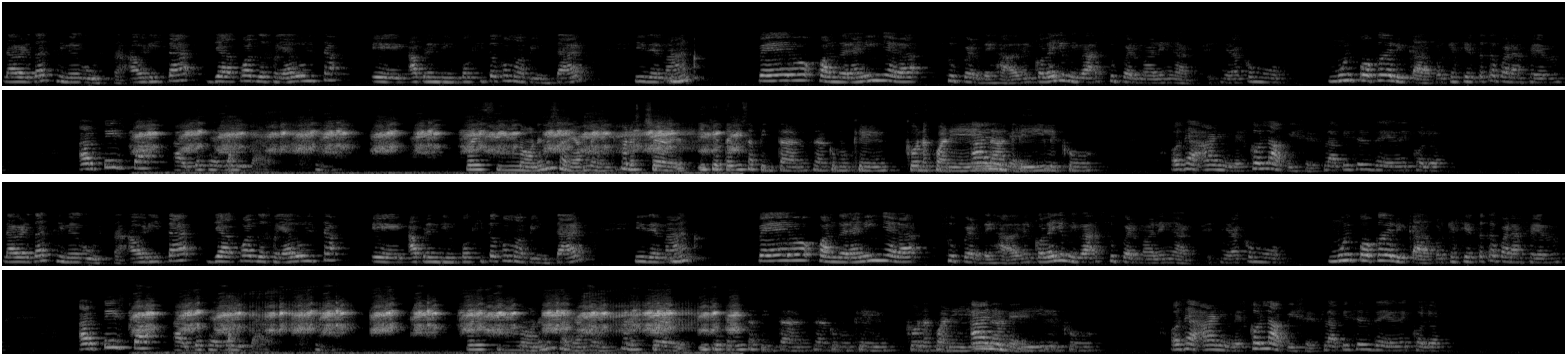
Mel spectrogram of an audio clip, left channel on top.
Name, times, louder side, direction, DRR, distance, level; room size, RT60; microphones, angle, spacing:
voice 1, 0.0-3.4 3.7-5.8 6.1-6.9 7.6-12.8 13.3-15.6 16.4-19.0 25.3-25.9 27.2-30.0, right 1 dB, 20° right, 0.5 m, -39 dB
sound 1, 16.9-20.8 21.0-23.0, right 4 dB, 80° right, 0.6 m, -29 dB
voice 2, 20.3-26.6, left 5 dB, 90° left, 0.3 m, -39 dB
2.3 x 2.3 x 2.3 m
head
